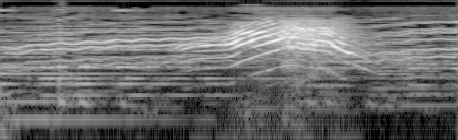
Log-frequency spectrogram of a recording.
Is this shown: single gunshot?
no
